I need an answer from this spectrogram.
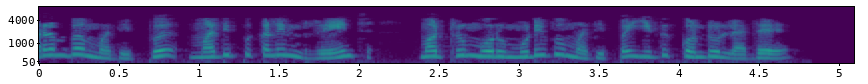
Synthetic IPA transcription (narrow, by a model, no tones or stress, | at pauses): ɾɐmbɐmɐðɪpːɯmɐðɪpːɯɣɐɭɪnreːɲd͡ʒ | mɐʈrɯmɔɾɯmʊɽɪʋɯmɐðɪpːɐɪɪðɯkɔɳɖɯɭːɐðɯ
